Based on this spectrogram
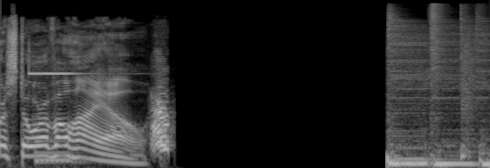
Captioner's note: dog barking; jazz music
